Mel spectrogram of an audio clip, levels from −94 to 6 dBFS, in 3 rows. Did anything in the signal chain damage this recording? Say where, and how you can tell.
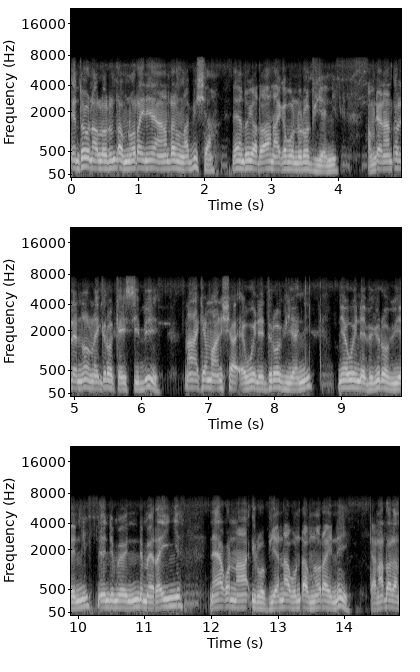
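Yes, lost AMR speech frames at the network stage. Brief dips and warbles follow "iropiani amu" (4.81–4.97 s) and "iropiani naaponu" (13.34–13.38 s). Each suggests one 20 ms frame concealed with fading gain.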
